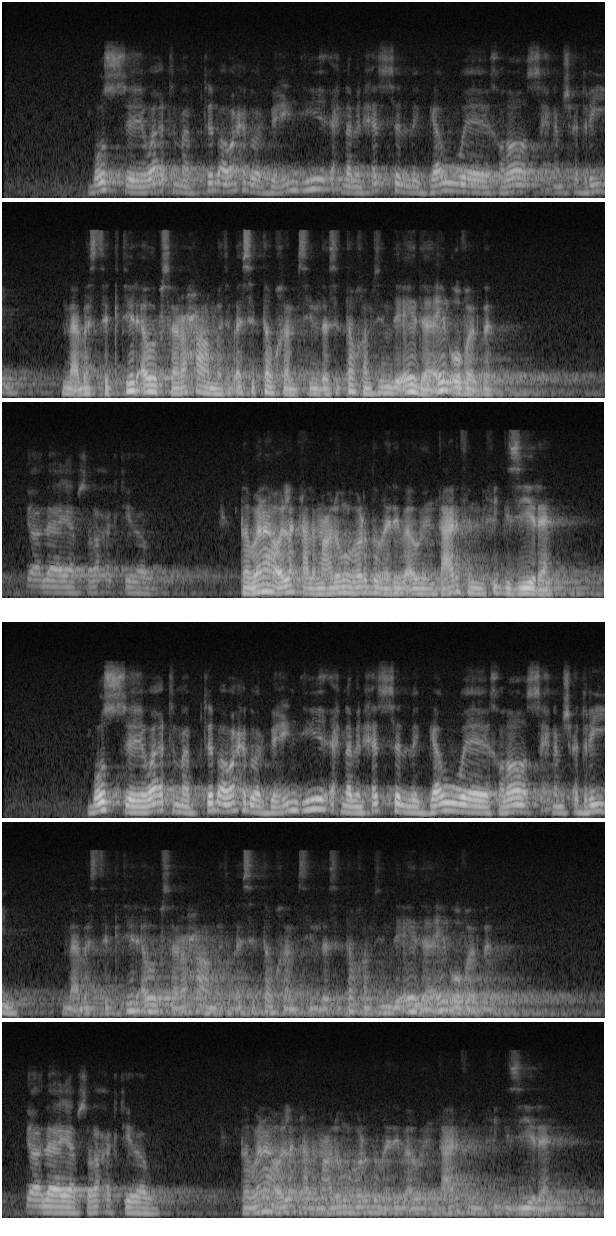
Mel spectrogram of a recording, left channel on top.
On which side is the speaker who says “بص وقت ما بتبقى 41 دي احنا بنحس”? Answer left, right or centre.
Right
